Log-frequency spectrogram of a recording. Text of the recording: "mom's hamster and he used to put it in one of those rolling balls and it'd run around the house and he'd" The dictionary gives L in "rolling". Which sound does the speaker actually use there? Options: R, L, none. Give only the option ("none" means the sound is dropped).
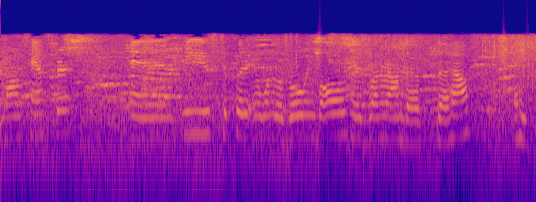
none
